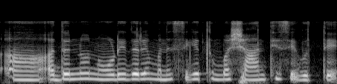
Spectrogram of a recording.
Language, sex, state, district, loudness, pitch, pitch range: Kannada, female, Karnataka, Belgaum, -16 LUFS, 235 Hz, 220-250 Hz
